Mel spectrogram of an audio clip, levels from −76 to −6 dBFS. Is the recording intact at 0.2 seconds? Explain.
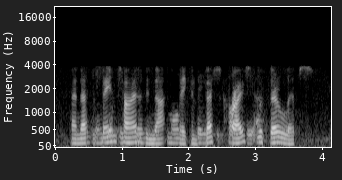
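No. At 0.2 seconds the speech is already passing through the G.723.1 codec, which spans the whole clip. Encoding in 30 ms frames at a rate that fits about 6 kbit/s discards everything above 4 kHz and tracks the voice slowly, so the speech sounds heavily muffled and hoarse, with smeared consonants.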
